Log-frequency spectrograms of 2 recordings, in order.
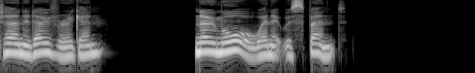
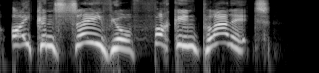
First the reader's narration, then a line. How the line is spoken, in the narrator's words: Idris shouted at him, at them both, at all the universe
